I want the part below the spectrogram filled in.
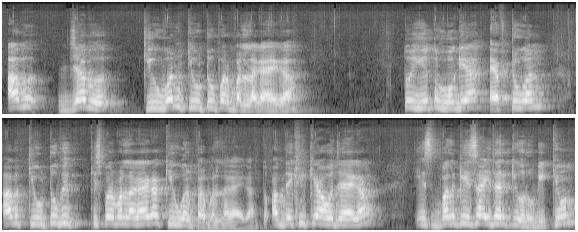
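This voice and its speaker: A man's voice: extremely high pitch, sing-song, normal speed, darkish tone, lo-fi sound. A man teaching a lesson, who poses rhetorical questions and answers them, repeats key points and keeps checking that students follow. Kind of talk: explaining a physics lesson.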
